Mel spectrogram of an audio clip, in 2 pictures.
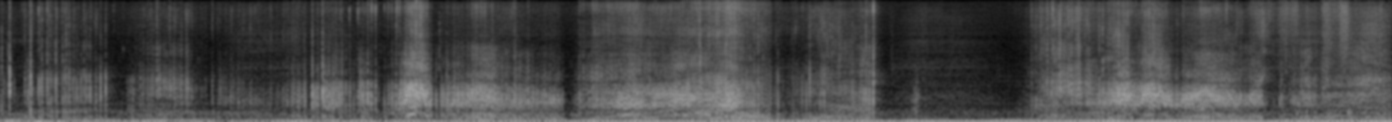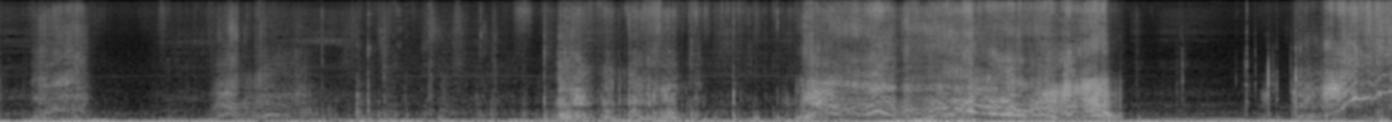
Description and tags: Favourite sound in livingroom of A.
